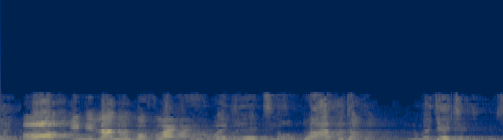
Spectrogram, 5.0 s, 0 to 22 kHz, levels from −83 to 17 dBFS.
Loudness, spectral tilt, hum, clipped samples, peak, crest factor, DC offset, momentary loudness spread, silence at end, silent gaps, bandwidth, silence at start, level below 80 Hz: -25 LUFS; -4.5 dB/octave; none; under 0.1%; -8 dBFS; 20 dB; 0.2%; 19 LU; 0 s; none; 7.6 kHz; 0 s; -64 dBFS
